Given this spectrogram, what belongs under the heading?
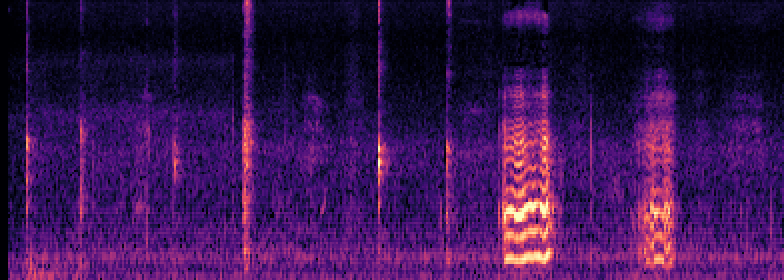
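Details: Six short, sharp hiccup clicks roughly every second, then two brief babbling or cooing sounds from a young child in a quiet room; hiccups.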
